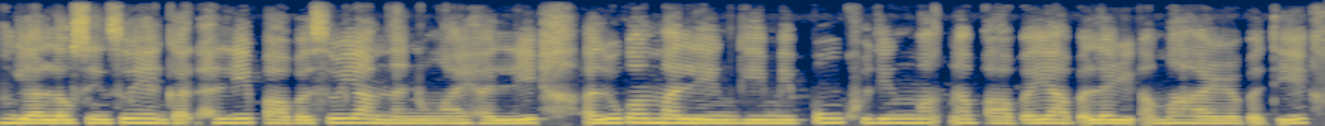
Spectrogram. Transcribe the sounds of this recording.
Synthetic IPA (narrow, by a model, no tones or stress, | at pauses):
ɡialːɐwsiŋsuheɡɐt̚hɐlːipabɐsujamnɐnuŋajɦɐlːiɐduɡɐmɐleŋɡimipuŋkʰudiŋmɐk̚nɐpabɐjabɐlɐjɾik̚ɐ̰mɐɦajɾɐbɐdi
